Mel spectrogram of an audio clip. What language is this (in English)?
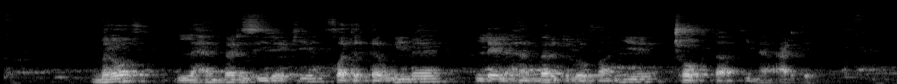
Kurdish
